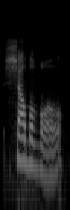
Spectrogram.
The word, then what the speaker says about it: Shelbyville: And then like Shelbyville is Shelbyville. She's like, you got to just be lazy with it. It's just Like Shelbyville.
